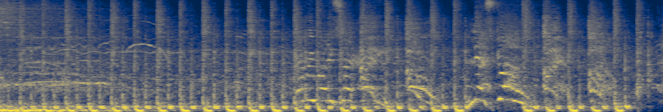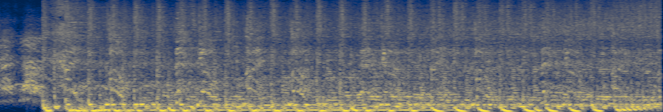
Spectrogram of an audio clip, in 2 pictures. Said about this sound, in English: This is one of the craziest American crowds I've ever fucking seen. Make some noise for yourselves right now!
